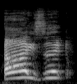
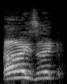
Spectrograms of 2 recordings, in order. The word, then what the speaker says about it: Isack: It's Isack Hadjar! And as Harry Benjamin said, Isack Hadjar!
